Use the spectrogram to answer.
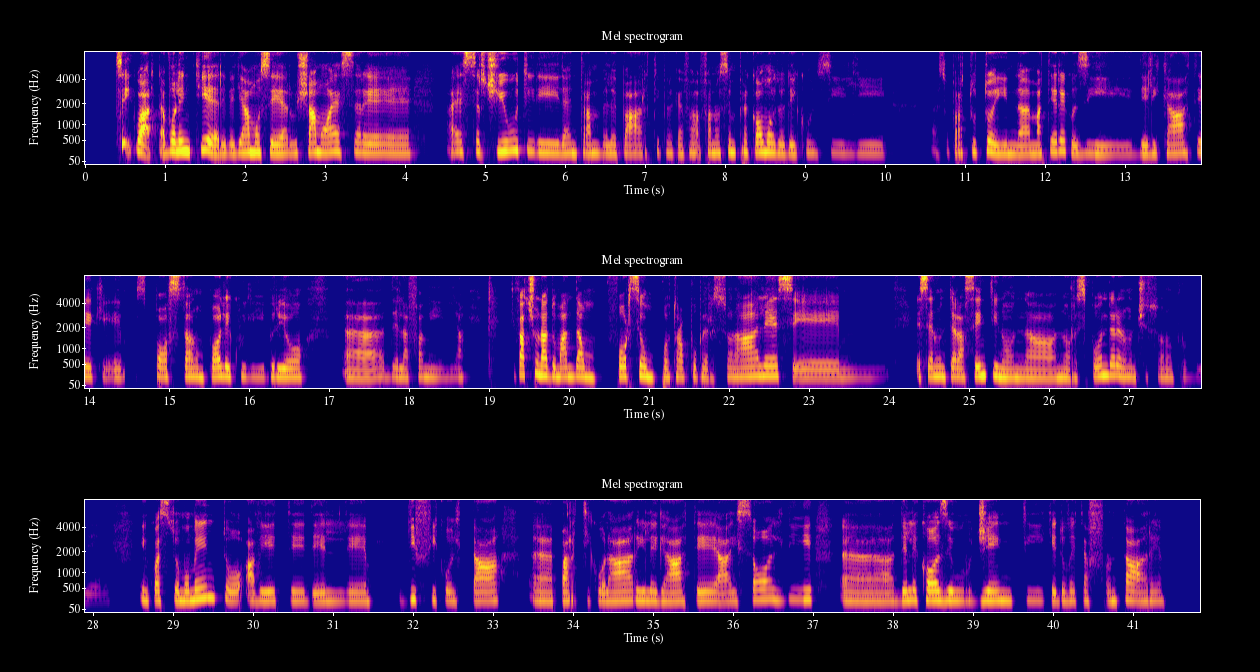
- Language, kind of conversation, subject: Italian, advice, Come posso parlare di soldi con la mia famiglia?
- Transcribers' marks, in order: none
